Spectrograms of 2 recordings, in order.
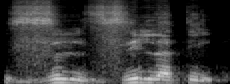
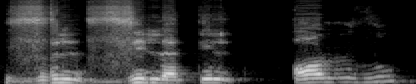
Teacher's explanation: یہ سیٹی والا ہے. زبان پیچھے رہیں گی، چھوٹا سوراخ رہیں گا، سیٹی ماریں گے.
